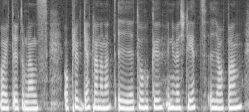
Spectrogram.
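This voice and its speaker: Medium in pitch with a dark, mellow tone, a woman's voice moves at a moderate pace with fairly even intonation. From Sweden, Stockholm. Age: 20s. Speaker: engineer. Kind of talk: interview. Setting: studio. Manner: halting.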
